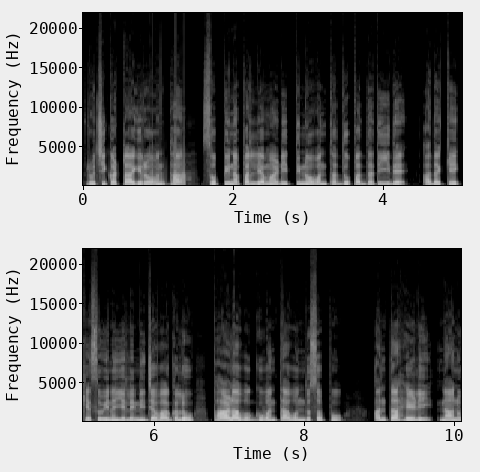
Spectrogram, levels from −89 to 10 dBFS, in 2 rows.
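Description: It's a speech clip, and from 0.89 to 1.51 s it turns into robotic sound from repeated short buffers: a rigid, metallic buzz near 133 Hz, likely from about 7.5 ms chunks looping over most of that stretch, just before "ಸೊಪ್ಪಿನ ಪಲ್ಯ ಮಾಡಿ ತಿನ್ನೋವಂಥದ್ದು".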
